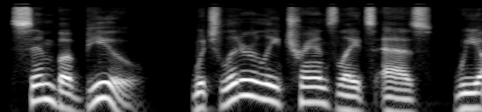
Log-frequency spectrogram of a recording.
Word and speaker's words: Zimbabwe: In reality though, the B in Zimbabwe is silent because the Shona people who live in Zimbabwe don't pronounce the B sound. Instead of Zimbabu, they say Simbabu, which literally translates as we are the lion.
